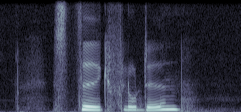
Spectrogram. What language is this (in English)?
Swedish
